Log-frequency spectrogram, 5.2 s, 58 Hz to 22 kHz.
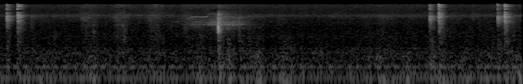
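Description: Fingertips tap the keys of a backlit black plastic mechanical keyboard while typing, producing a few sparse, short, bright clicks spread across the clip, with one sharper click near the middle. The clicks ring briefly around 3 kHz and die away fast over a quiet, steady low hum.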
